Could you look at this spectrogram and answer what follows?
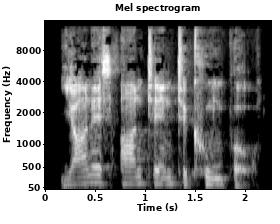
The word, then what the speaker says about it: Antetokounmpo: Giannis Antetokounmpo. That's his. That's how you pronounce it.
